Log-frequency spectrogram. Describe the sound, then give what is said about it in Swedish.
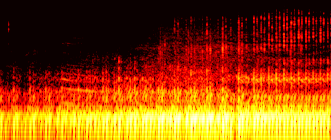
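A large motorcycle rumbles past, its deep engine growl swelling louder midway and staying strong with a rattling, revving texture before easing slightly at the end. “Nu kommer det en stor motorcykel här.”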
